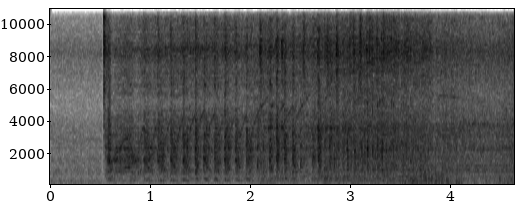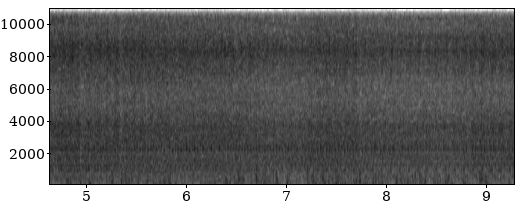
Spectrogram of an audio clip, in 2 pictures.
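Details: Hino Lohan diesel truck that stalled when braking and needed throttle to start, after injection pump (bospom) adjustment; cranks briefly, catches at once, steady even clatter, no hunting; healthy start and idle.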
